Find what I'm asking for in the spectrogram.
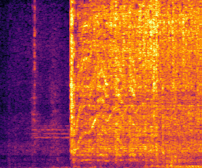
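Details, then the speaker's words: Car after fixing a dead-cylinder misfire (coil not blamed; injectors next if it persisted): sharp catch then immediate even steady idle, no stumble; clean start, running perfectly. "And there we go. Purring like a little kitten."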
